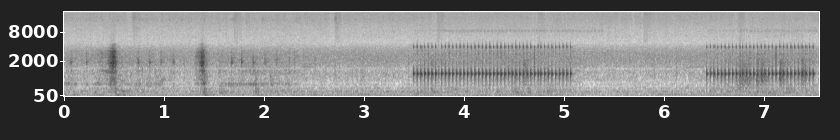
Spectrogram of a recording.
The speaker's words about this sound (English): And now our hero staggers to his feet and heads for the phone. Then, with none too certain fingers, he dials the police.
